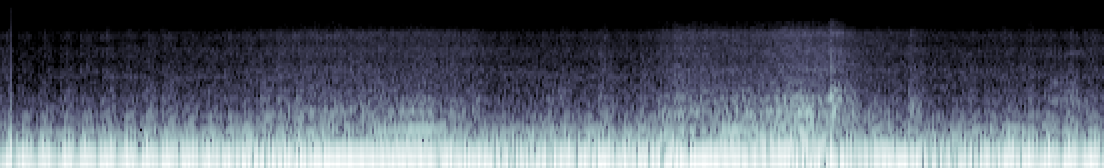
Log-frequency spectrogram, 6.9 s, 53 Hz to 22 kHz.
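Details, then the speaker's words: Chevrolet HHR turbo build (Supr_Sl0 2.0) after engine retiming, new tune and vacuum line setup: strong steady engine note climbing smoothly with throttle blips, no misfire or knock; started and ran with no codes, normal running. "We started up the car, we got no codes. We let it run for a little bit, still no codes."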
